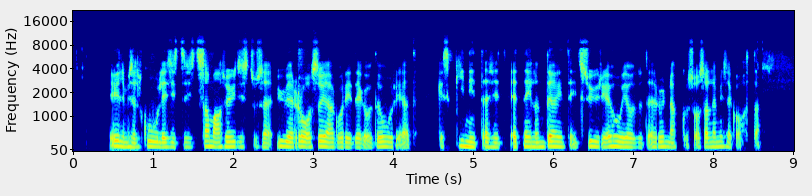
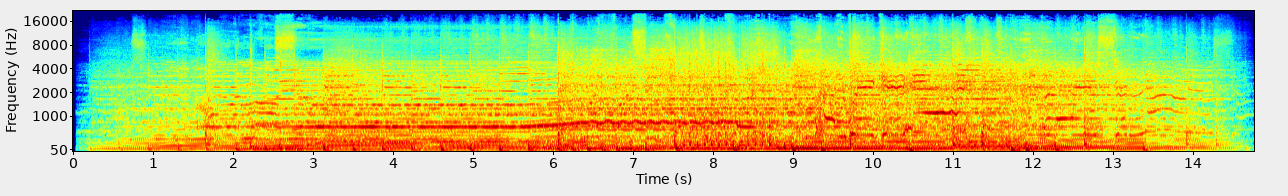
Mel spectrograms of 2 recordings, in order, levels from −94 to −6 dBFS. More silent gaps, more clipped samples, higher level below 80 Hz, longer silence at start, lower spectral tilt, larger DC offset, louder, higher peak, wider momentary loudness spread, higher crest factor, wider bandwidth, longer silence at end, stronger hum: first, 4.50-4.55 s vs none; neither; second, -74 dBFS vs -22 dBFS; first, 0.45 s vs 0.2 s; about the same, -4.5 dB/octave vs -4.5 dB/octave; neither; second, -40 LUFS vs -11 LUFS; second, -22 dBFS vs 0 dBFS; about the same, 9 LU vs 11 LU; first, 18 dB vs 12 dB; second, 10 kHz vs 20 kHz; about the same, 0.25 s vs 0.15 s; neither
